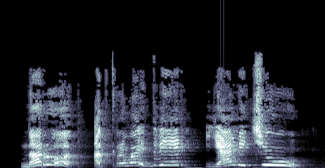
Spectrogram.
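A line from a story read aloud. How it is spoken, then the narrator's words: Shrieked. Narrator (Russian): Взвизгнула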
